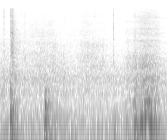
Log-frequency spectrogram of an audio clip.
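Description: An aluminium spirit level knocking twice against wooden shim strips, just after the start and again about half a second in, and rubbing on them as it is lifted and turned to check level the other way.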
